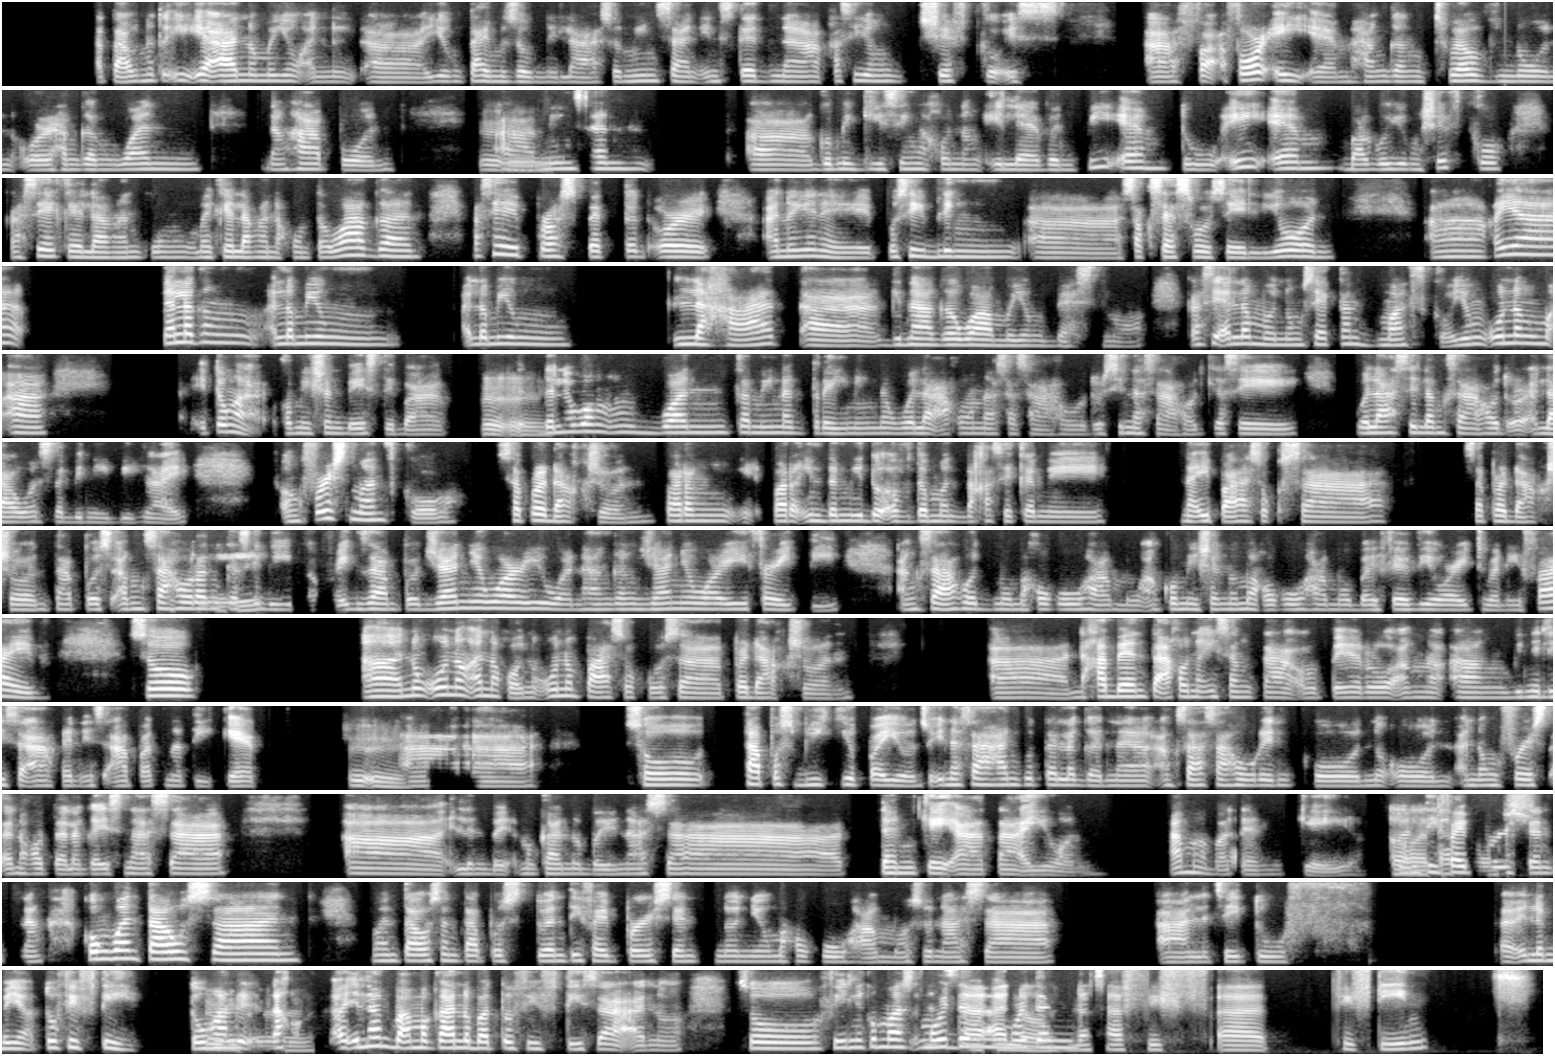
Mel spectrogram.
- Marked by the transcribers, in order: tapping; in English: "prospected"; in English: "in the mddle of the month"; drawn out: "sa"; drawn out: "Ah"; drawn out: "Nasa"; sniff
- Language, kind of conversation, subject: Filipino, advice, Paano ko mapapalaya ang sarili ko mula sa mga inaasahan at matututong tanggapin na hindi ko kontrolado ang resulta?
